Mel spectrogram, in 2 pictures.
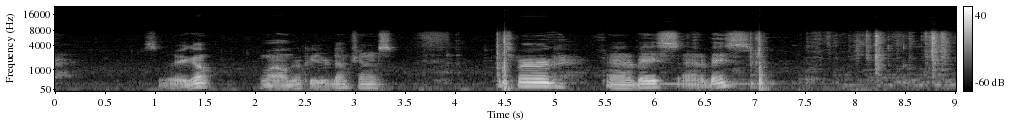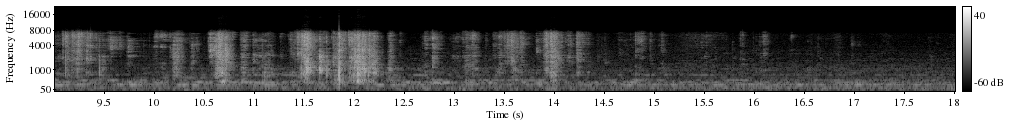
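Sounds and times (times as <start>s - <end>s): cards being handled: 6.9s - 16.6s
wrapper crinkling and tearing: 7.5s - 16.3s.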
